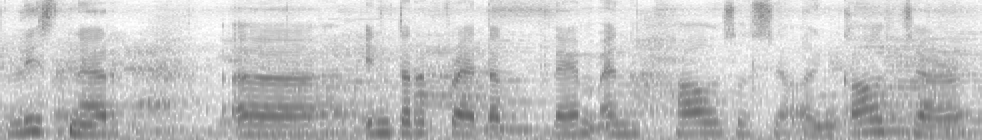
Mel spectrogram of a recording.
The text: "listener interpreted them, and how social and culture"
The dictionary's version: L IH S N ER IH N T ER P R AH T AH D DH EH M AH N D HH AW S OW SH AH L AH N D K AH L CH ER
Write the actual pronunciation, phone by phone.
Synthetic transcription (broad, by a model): L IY S N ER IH N T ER P R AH T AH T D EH M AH N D HH AW S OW S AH L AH N K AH L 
